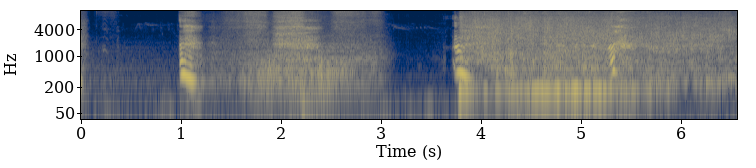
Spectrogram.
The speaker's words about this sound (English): Oh, what do I do? The hole in this clay jar is just too large and the water keeps coming out.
